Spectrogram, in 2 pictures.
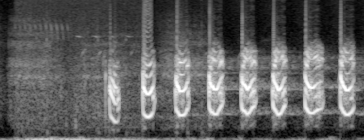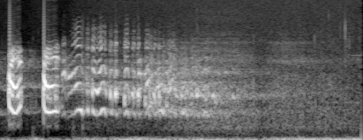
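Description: A run of about ten loud turkey yelps, roughly three a second, each note dipping and then rising in pitch. It trails off into a fainter, falling rattle.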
